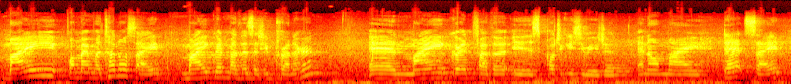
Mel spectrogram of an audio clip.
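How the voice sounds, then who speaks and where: A woman's voice: mid-range voice, a little fast, bright, forceful tone. Young woman poet, echoey and far. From Singapore. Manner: chatty explaining, filled with ums between recited poems. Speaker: spoken word poet. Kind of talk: poetry performance and chat. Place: outdoor courtyard. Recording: echoey, distant, noisy outdoor recording.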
